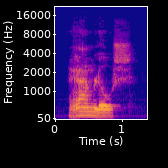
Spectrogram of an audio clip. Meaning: windowless
- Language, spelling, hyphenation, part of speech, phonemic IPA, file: Dutch, raamloos, raam‧loos, adjective, /ˈraːm.loːs/, Nl-raamloos.ogg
